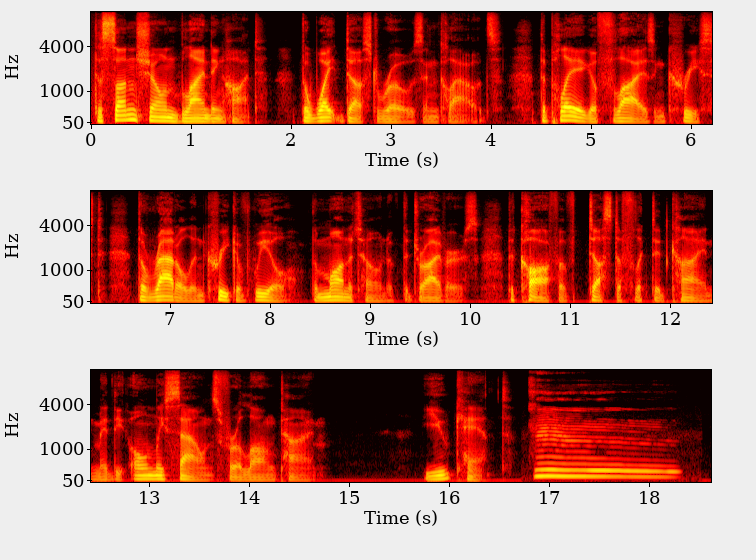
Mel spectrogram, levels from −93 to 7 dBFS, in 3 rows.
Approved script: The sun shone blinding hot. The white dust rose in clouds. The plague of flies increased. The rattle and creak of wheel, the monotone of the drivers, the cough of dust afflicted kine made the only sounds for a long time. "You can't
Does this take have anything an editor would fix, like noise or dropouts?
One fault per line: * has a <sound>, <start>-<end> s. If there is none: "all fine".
* has a sigh, 16.8-18.3 s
